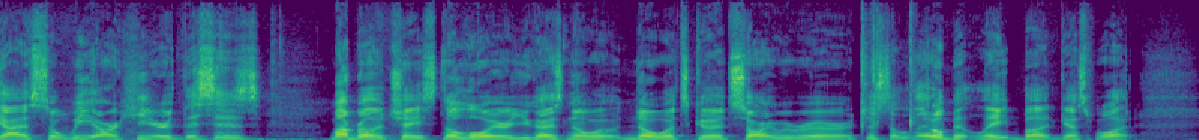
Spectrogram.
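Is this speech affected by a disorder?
No.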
